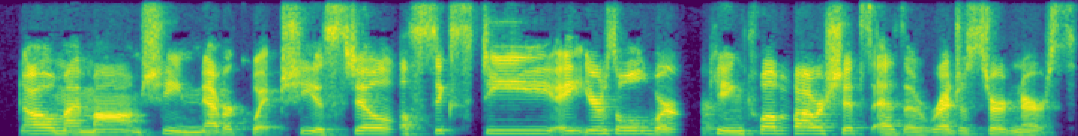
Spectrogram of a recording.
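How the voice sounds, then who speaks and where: A woman with an American accent speaks fairly low and fairly slowly, in a bright, sharp tone. Her loudness stays very even, her intonation fairly even, with hardly any pauses. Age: 30s. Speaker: speech pathologist. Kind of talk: interview.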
